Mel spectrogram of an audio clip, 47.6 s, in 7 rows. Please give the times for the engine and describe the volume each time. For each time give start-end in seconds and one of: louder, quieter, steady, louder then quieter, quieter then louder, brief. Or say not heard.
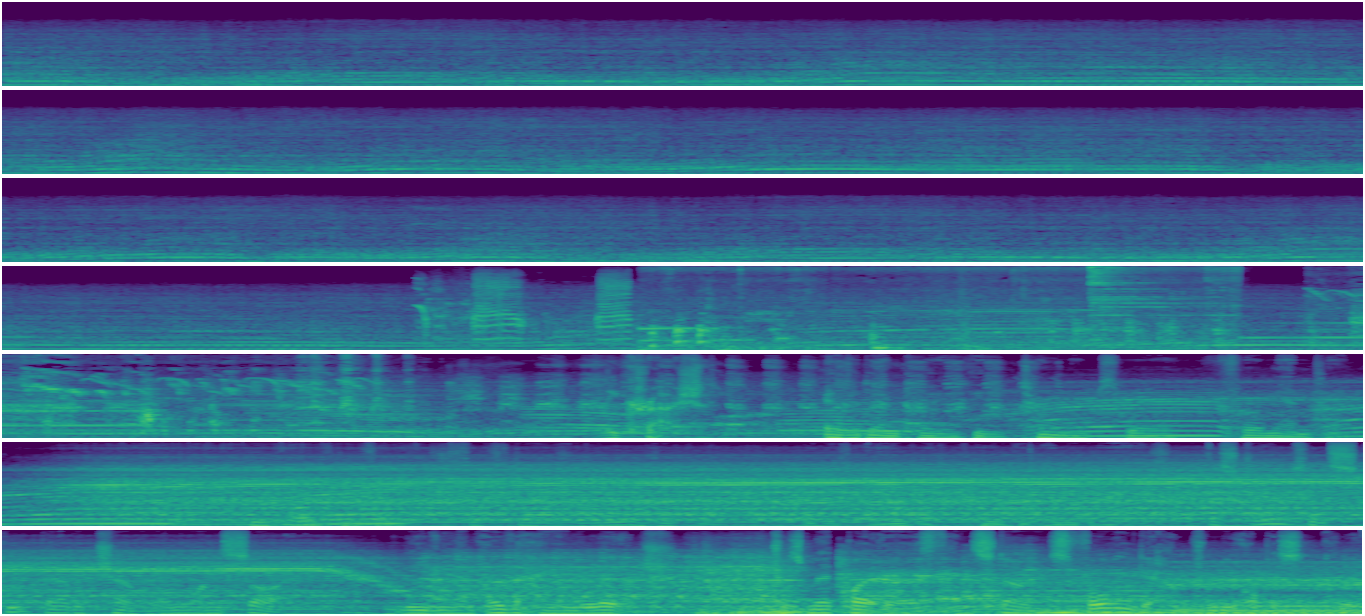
0.0-47.5 louder.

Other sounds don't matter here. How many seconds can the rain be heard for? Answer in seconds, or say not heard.
not heard.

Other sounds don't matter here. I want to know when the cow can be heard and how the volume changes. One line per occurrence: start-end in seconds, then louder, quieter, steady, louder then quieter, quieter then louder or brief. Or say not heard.
24.4-36.0 louder.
